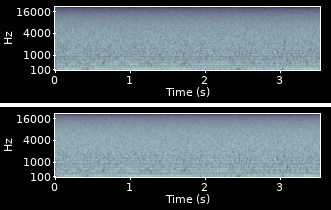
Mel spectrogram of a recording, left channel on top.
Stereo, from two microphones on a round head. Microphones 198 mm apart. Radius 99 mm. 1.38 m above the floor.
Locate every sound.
0.0 s a drone: 20° right (ahead or behind)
